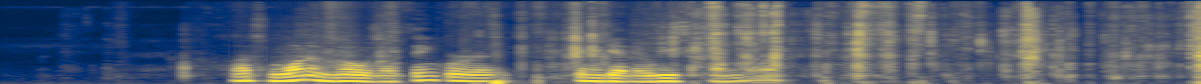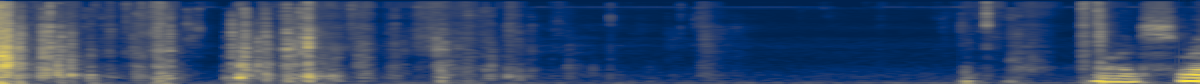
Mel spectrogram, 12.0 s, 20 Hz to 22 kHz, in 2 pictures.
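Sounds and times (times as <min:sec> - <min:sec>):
card pack wrapper tearing and crinkling: 0:01.3 - 0:08.7.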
